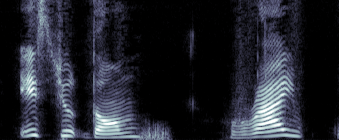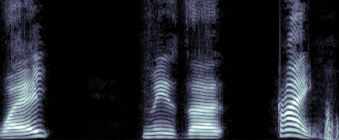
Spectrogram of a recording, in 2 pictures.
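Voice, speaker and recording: At a very slow pace, a woman speaks with lively intonation in a dry, close sound with no echo. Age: 30s. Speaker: language learner. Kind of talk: reading aloud.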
